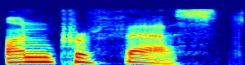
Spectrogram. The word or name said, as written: unprofessed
